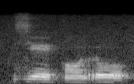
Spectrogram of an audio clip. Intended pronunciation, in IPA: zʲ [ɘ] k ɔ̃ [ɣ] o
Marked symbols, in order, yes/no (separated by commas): no, no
